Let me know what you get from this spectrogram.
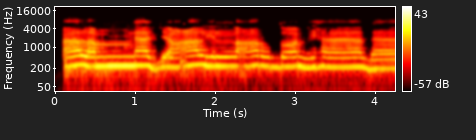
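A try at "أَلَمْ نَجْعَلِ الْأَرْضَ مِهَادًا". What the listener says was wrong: Bo sama da, bedakan. Kalau bot dia ujung lidah tuh cuma nempel aja di makhraj huruf dal, nempel aja. Jadi jangan ditekan yang makhraj huruf dalnya. Jangan ditekan, nempel aja. Nanti kalau dia ditekan, maka yang keluar jadi huruf dal, ya.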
